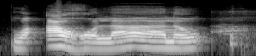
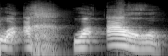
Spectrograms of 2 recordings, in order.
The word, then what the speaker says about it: وأغلالا: En fait, faut pas lire wa agh. En fait, si tu dis wa agh, c'est comme si c'est le kha. C'est comme si tu mettais un kha comme ça.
